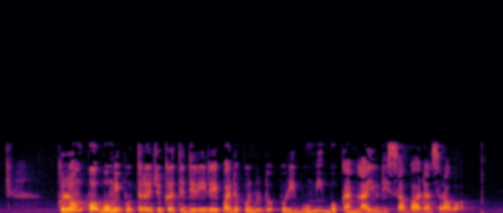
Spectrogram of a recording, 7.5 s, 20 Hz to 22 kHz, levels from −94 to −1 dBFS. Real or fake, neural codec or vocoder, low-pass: real; none; 7.2 kHz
